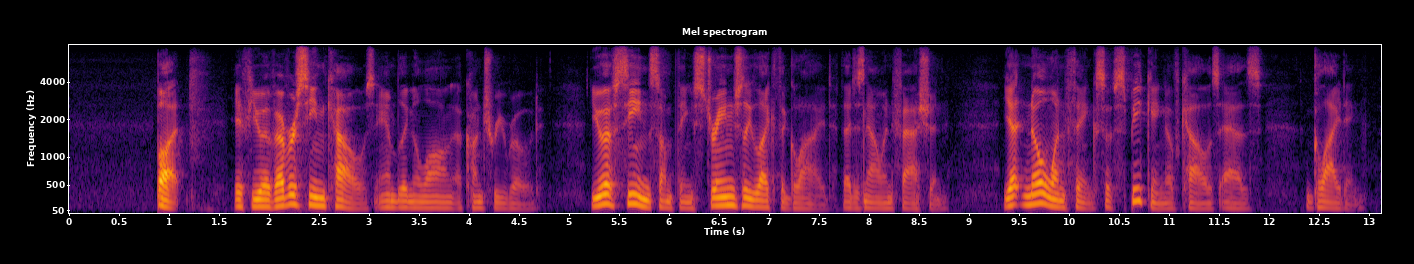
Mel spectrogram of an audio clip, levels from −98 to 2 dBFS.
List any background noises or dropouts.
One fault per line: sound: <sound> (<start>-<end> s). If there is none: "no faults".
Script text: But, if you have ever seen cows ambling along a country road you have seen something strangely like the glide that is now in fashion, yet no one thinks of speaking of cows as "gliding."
no faults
